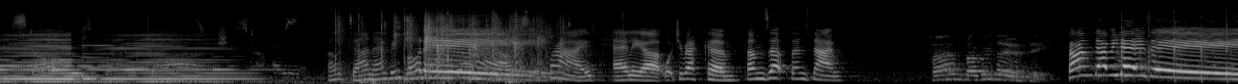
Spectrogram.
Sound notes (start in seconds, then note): 3.3 all applauding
